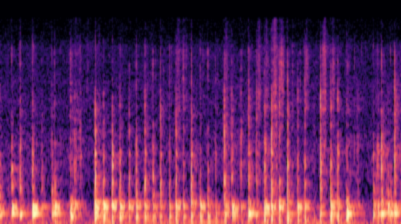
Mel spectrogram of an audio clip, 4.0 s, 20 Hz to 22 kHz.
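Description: A laminated paperboard Mragowska maślanka buttermilk carton, about 1 liter, hollow, with a blue plastic screw cap, is held in one hand and tapped fast with the fingertips and short nails of the other hand along its sides and near the cap. The result is a quiet, rapid stream of dull, hollow taps with short ringing knocks and a low tone, the rhythm rising and falling with brief pauses.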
